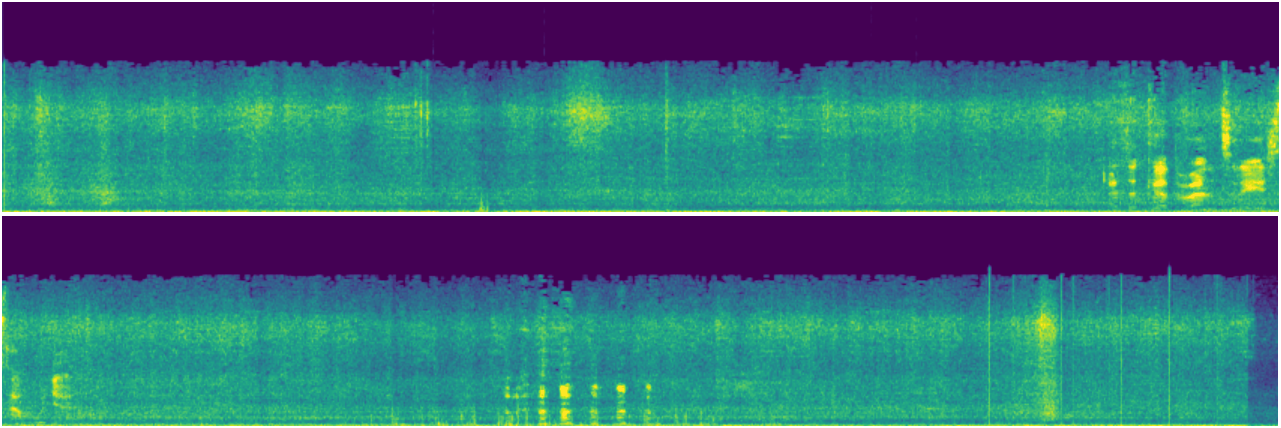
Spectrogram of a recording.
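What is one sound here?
A car's tyres and engine rumble steadily at speed.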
